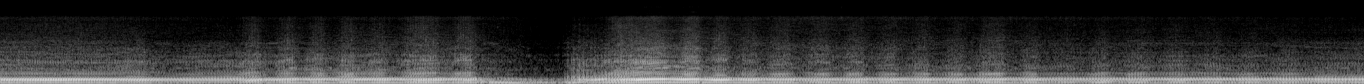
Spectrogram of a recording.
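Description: An off-road vehicle's engine rumbles close by, briefly dropping off and then revving back up.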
